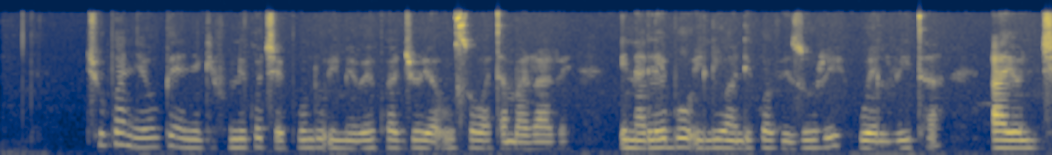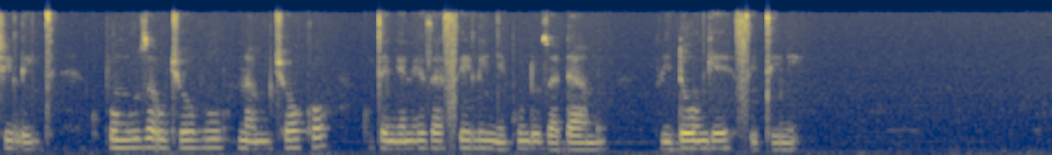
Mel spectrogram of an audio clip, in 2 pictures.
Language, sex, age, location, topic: Swahili, female, 18-24, Mombasa, health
